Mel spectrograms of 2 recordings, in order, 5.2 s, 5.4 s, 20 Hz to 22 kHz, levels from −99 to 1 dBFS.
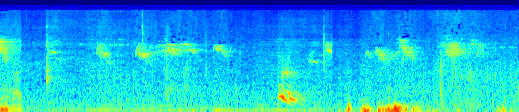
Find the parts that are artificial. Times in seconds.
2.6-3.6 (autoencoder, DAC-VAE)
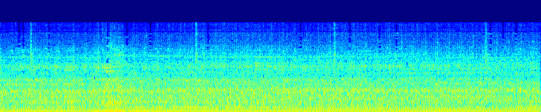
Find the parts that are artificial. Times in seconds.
none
